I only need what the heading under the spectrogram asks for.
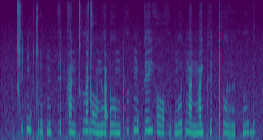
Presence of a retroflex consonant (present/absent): absent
